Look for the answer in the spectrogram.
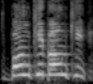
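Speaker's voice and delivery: high, loud prophetic yell; yelling a prophecy. Retold or imitated. Preacher retells yelling a prophecy at the fire tunnel, loud and high. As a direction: belt it out like a prophecy pouring out. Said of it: "I was yelling in the pastor's ear".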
